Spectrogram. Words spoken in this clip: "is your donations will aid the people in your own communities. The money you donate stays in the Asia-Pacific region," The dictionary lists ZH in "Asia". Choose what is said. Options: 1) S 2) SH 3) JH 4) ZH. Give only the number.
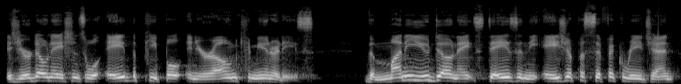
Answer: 4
